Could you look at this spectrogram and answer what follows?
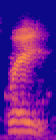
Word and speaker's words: great: rated skating what word rhymes with great plate yes great plate thank you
